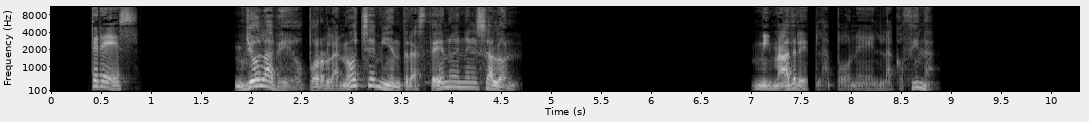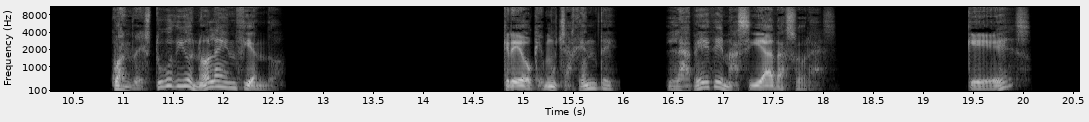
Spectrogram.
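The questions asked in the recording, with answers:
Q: ¿Qué es?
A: la televisión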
